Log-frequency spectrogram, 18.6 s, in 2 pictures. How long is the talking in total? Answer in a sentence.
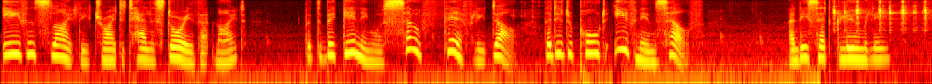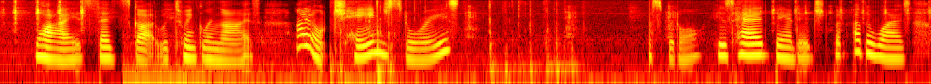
You can hear the talking for 16 seconds altogether.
